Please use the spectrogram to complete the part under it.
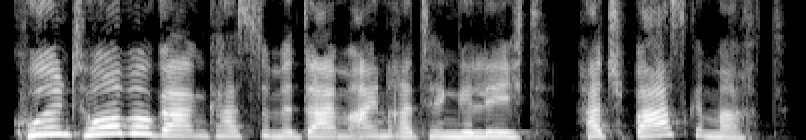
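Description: A woman's voice: high voice, lively intonation, normal speed, a bit bright, no echo, clean studio sound, voice pushed up. A woman doing an adventurous boy sock. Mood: adventurous upbeat. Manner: direct, upbeat, casual. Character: adventurous, sporty male sock, a bit cocky.

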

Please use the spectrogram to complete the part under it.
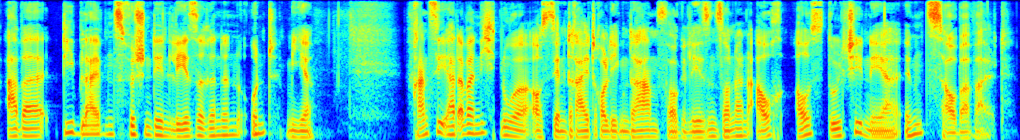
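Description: A man hosting a book podcast, chatting in a relaxed way. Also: on the low side, moderate pace, vocal fry, dry recording, clean studio sound. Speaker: podcast host. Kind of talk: casual commentary.

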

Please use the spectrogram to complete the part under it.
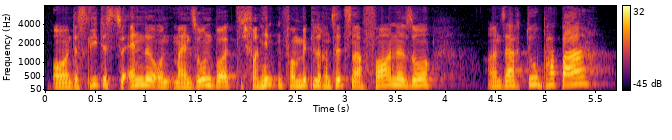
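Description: A man's voice: fairly high pitch, normal speed, darkish tone. A middle-aged man, a pastor giving a casual, humorous sermon in a chatty storytelling way with playful asides.

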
